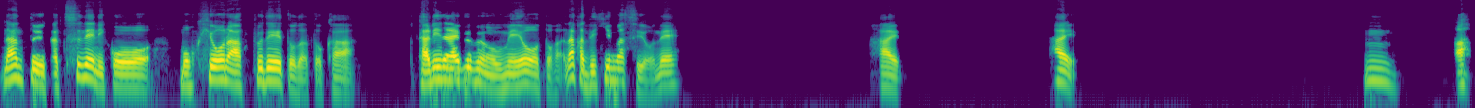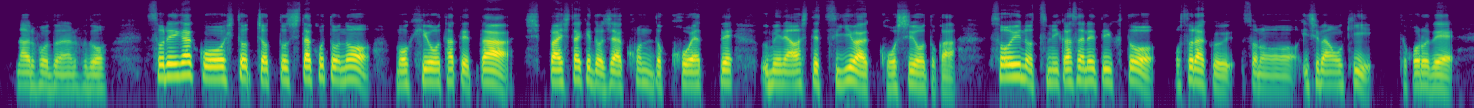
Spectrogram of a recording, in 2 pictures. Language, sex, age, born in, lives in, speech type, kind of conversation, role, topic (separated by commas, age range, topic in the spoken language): Japanese, male, 60-64, Japan, Japan, conversation, podcast, host, 失敗を前向きに受け止めるには、どんなコツがありますか？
